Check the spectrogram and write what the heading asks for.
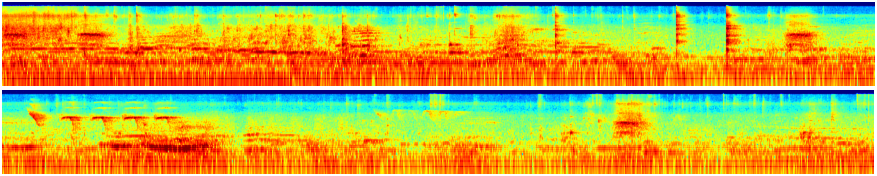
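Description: Hand-washing of steel dishes: water poured from a mug splashes onto a steel plate, then a few sharp clinks of steel plates being scrubbed and handled. Birds chirp in the background, with a quick run of short chirps about halfway through.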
